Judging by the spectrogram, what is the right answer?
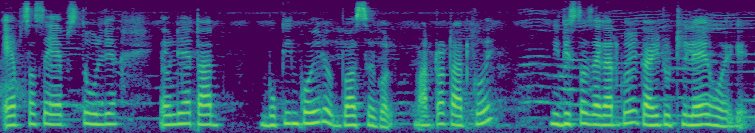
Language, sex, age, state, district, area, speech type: Assamese, female, 30-45, Assam, Sivasagar, rural, spontaneous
